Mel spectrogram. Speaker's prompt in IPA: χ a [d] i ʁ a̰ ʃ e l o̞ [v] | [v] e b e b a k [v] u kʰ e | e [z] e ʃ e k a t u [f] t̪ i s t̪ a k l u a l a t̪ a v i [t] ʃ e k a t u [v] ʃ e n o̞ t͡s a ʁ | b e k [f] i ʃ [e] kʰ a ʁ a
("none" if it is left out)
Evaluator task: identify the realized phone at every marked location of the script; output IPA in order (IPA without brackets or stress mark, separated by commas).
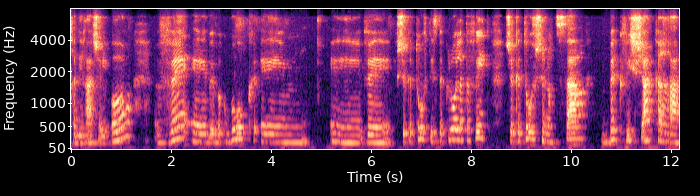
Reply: d, ʁ, v, b, v, v, t, v, v, a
